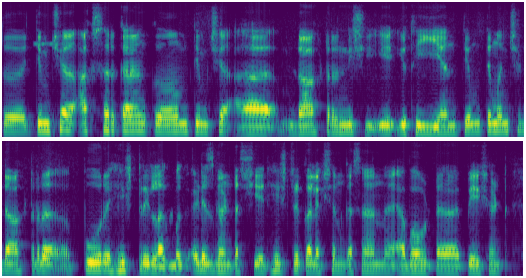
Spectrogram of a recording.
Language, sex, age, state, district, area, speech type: Kashmiri, male, 18-30, Jammu and Kashmir, Pulwama, urban, spontaneous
